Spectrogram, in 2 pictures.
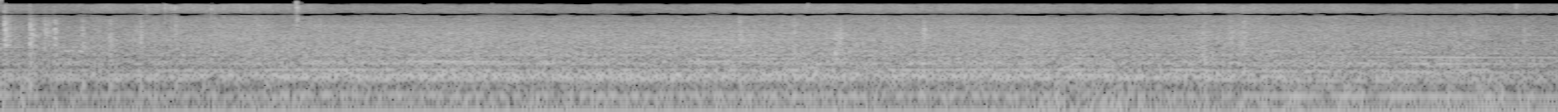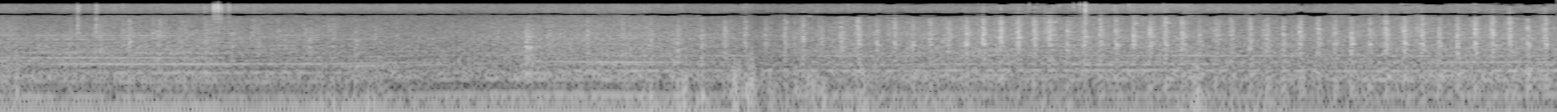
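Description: ASV Posi-Track compact track loader's diesel engine running steadily under load, its note shifting partway through as the machine works its forks to lift a burlap-balled evergreen tree.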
